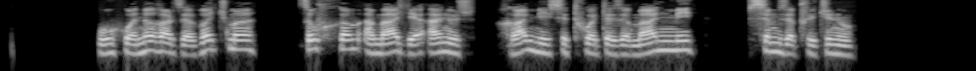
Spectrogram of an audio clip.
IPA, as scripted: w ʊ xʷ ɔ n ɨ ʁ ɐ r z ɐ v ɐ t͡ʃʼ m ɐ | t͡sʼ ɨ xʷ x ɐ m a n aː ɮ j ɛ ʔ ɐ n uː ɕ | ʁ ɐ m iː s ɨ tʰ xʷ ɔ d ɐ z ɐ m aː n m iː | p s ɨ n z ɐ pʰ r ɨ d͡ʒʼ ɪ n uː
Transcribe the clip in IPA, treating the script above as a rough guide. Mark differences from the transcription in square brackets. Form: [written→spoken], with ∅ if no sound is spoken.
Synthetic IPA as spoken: w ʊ xʷ ɔ n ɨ ʁ ɐ r z ɐ v ɐ t͡ʃʼ m ɐ | t͡sʼ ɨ xʷ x ɐ m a [n→m] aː ɮ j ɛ ʔ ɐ n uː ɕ | ʁ ɐ m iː s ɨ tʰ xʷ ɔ d ɐ z ɐ m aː n m iː | p s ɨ [n→m] z ɐ pʰ r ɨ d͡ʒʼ ɪ n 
